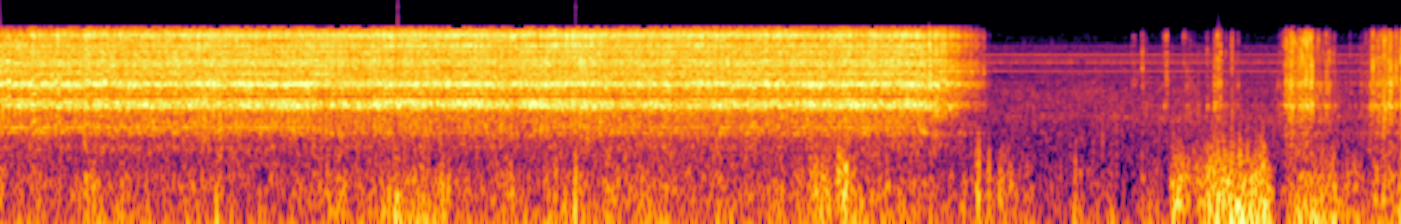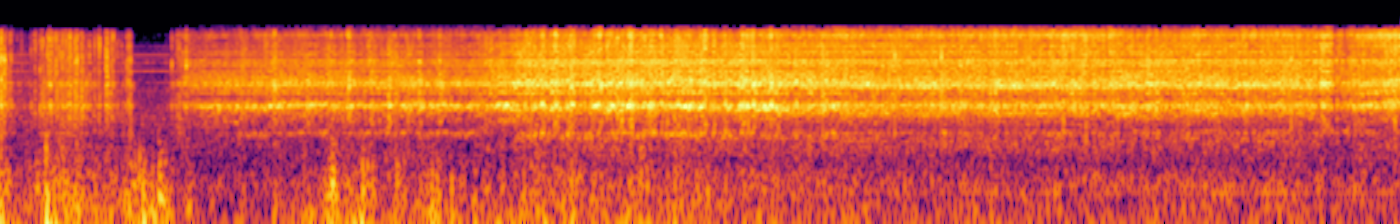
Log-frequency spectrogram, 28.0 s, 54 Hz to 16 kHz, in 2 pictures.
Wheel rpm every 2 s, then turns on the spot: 160, 160, 160, 160, 120, 0, 20, 30, 60, 80, 110, 120, 120, 100.
12-14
